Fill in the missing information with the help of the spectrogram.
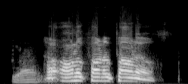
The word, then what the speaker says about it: Ho'oponopono: It's Ho'oponopono, I think it is. – Ho'oponopono. – Yeah, that's the one.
